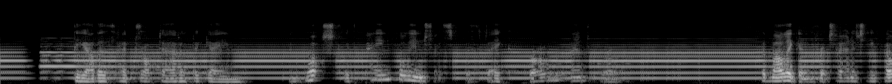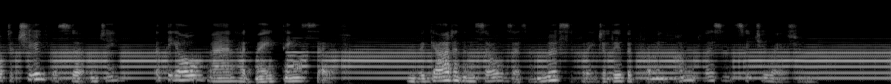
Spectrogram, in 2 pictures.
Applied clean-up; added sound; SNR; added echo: neural mask model RNNoise.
